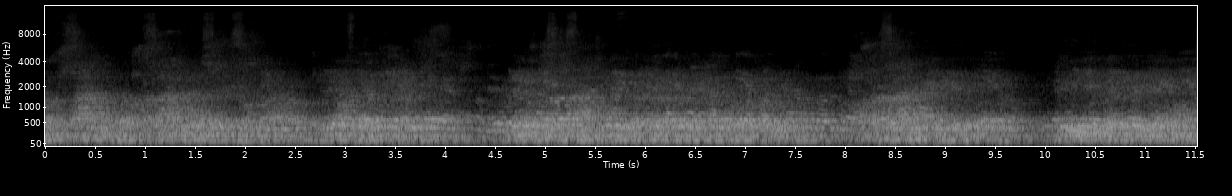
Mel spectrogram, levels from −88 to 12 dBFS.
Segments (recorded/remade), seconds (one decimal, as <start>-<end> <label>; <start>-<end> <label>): 0.0-1.3 recorded; 1.3-5.2 remade; 5.2-8.5 recorded; 8.5-10.7 remade; 10.7-11.5 recorded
